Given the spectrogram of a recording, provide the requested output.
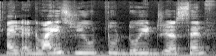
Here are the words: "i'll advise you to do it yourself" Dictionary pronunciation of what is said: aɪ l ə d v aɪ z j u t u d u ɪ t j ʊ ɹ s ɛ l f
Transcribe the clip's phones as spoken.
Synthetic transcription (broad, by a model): aɪ l ə d v aɪ z j u t u d u ɪ t j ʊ ɹ s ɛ l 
